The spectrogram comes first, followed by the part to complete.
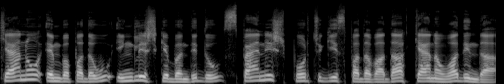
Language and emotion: Kannada, neutral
